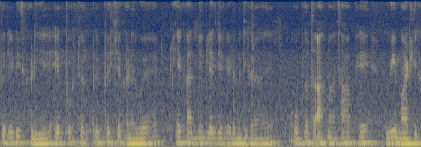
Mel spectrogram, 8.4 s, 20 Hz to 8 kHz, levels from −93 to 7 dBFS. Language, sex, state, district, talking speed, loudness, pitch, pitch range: Hindi, male, Bihar, Saharsa, 190 wpm, -22 LUFS, 110 Hz, 100-110 Hz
